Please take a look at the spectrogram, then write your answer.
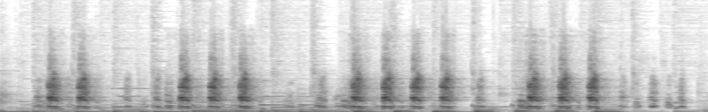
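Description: Loud, close frog croaking in rhythmic groups of deep, throaty calls that repeat again and again.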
